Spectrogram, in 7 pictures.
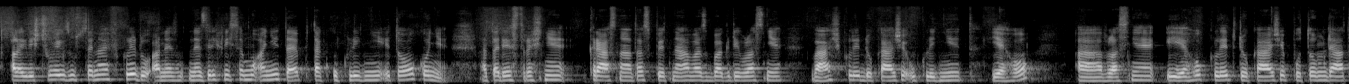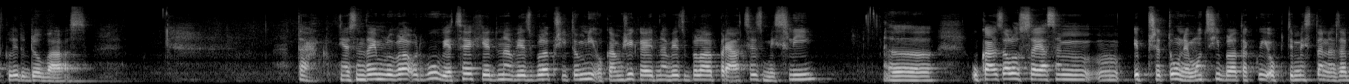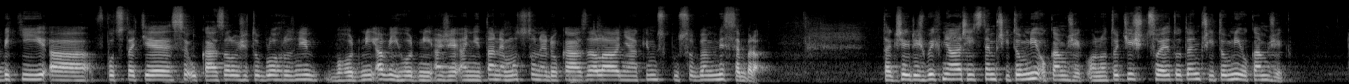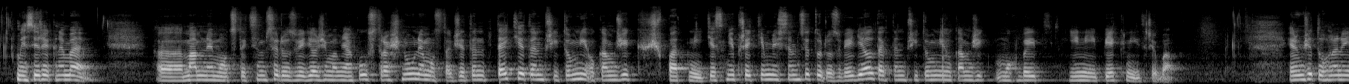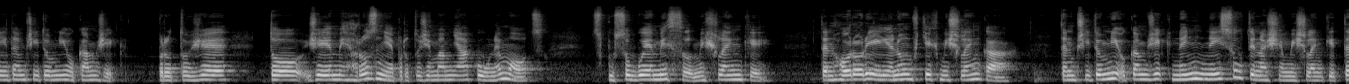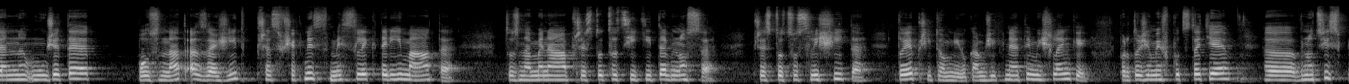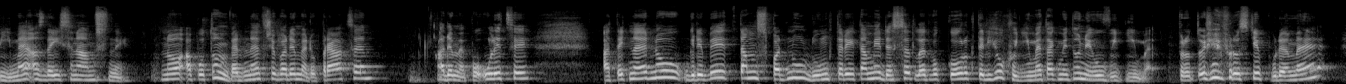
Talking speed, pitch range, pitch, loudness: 170 wpm, 200-235 Hz, 215 Hz, -20 LUFS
